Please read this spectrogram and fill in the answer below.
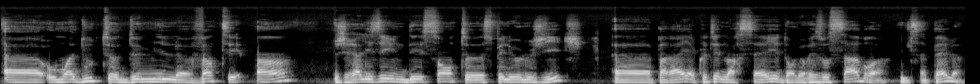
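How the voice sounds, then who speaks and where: A man talks at a very slow pace. His loudness stays very even. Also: medium pitch for a man, ordinary pitch variation. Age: 20s. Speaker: student and sound performer. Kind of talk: interview. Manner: hesitant, many fillers.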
